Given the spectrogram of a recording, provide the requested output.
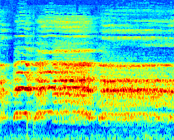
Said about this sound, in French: Rien de nouveau, excepté le coq.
